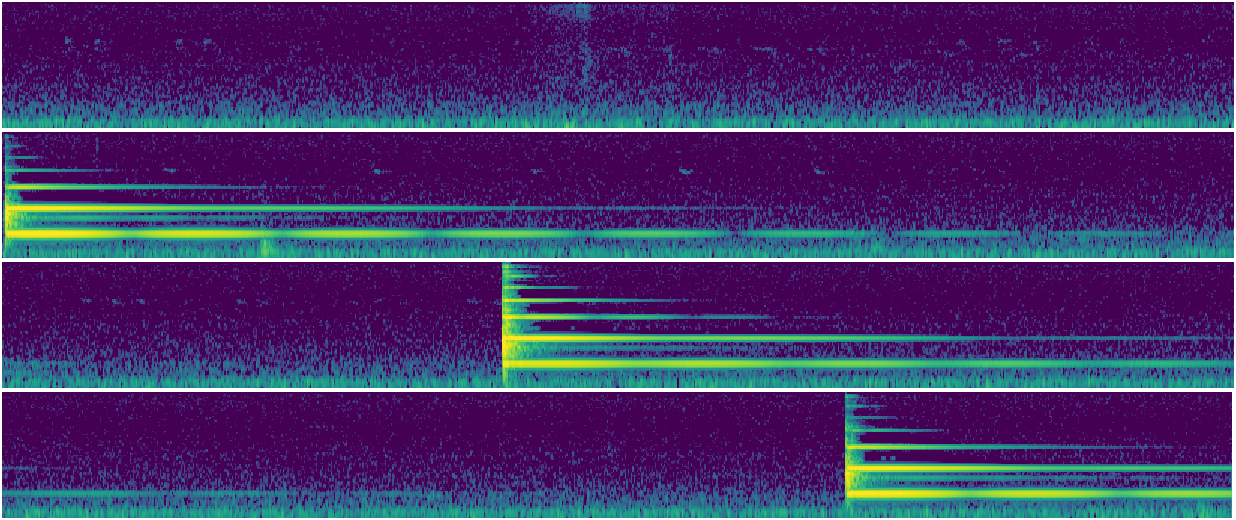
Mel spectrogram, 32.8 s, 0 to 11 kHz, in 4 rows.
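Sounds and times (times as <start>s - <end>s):
meditation bell struck: 8.2s - 15.7s, 19.8s - 25.5s, 30.3s - 32.8s.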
